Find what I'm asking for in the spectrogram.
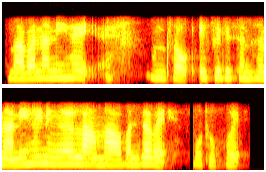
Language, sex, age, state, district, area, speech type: Bodo, female, 18-30, Assam, Kokrajhar, rural, conversation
